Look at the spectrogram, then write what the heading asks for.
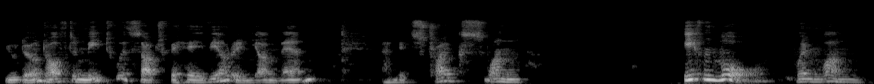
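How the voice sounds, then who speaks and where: A man's voice: medium pitch, sing-song, slow pace, warm tone, muffled recording. A man voicing a fussy, gushing middle-aged mother from a storybook, emphatic, exclamatory and rambling. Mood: gushing, indignant.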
